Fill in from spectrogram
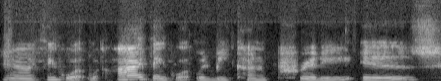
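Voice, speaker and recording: A woman mumbling at a very slow pace. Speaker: crafter. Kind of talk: tutorial.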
